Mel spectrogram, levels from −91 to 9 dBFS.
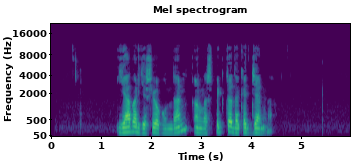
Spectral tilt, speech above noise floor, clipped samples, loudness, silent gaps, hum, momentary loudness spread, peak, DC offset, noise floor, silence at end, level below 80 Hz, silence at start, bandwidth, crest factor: -6 dB/octave; 53 dB; under 0.1%; -25 LUFS; none; none; 11 LU; -6 dBFS; under 0.1%; -78 dBFS; 1.6 s; -76 dBFS; 1.35 s; 11.5 kHz; 22 dB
